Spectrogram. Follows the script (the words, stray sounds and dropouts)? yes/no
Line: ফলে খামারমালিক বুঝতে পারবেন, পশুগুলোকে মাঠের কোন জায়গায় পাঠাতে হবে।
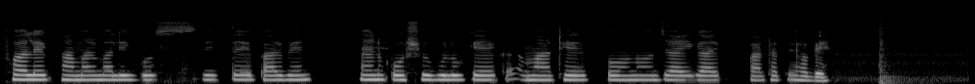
no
